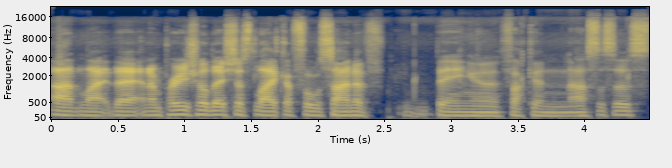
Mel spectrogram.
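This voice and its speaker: A man talks at a fairly quick pace with a slight New Zealand accent. His pitch is fairly low, with ordinary pitch variation. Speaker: game streamer. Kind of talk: casual chat. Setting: live stream. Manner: halting.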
